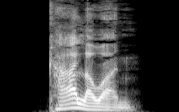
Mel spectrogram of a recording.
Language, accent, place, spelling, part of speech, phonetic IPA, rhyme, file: German, Germany, Berlin, kalauern, verb, [ˈkaːlaʊ̯ɐn], -aːlaʊ̯ɐn, De-kalauern.ogg
- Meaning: to joke; to pun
